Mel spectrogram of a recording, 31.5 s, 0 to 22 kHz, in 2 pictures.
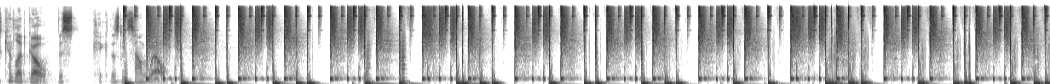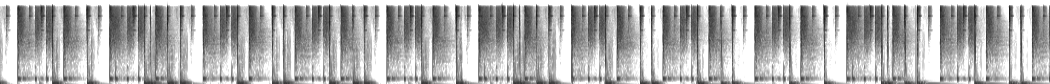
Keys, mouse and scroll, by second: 0.3 click, 1.4 click, 2.3 l, 4.8-8.5 drag, 8.9-11.3 drag, 12.2-17.0 drag, 17.6-19.7 drag, 20.1 scroll up 2, 20.6-21.3 scroll up 2, 22.7 click, 24.5-28.1 drag, 29.1 scroll up 2, 31.4 scroll down 2.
